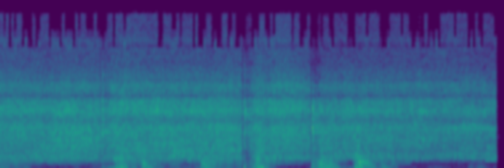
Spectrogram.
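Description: Eggplant and fish-head curry with coriander leaves sizzles and hisses in a hot pan, with a few scraping stirs cutting through the steady frying noise before it cuts off.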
